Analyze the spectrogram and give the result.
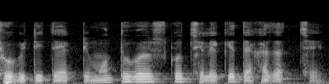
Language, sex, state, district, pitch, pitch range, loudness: Bengali, male, Tripura, West Tripura, 100 Hz, 90-120 Hz, -18 LUFS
